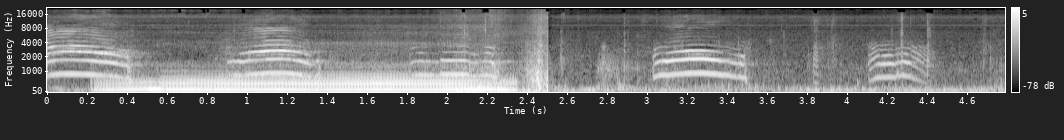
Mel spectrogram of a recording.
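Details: Kitten looking for its mother: a low steady droning hum fills the first two seconds under two arched mews, then a sharp click, followed by two more high, rising-falling mews over quiet background.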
